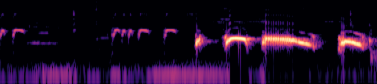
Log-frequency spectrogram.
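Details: Thin high chirps of another small bird come first, then a spotted dove, used to rouse doves slow to call, delivers one hoarse phrase ending in a long falling coo and a short extra coo.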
